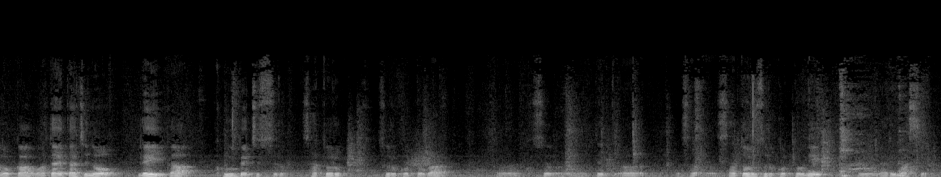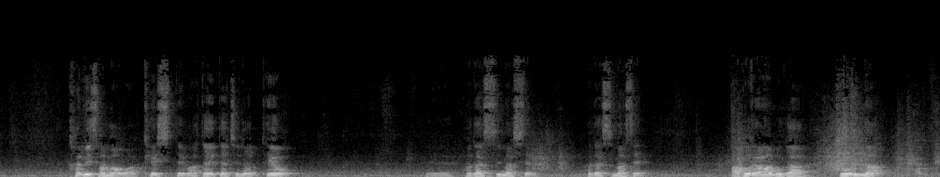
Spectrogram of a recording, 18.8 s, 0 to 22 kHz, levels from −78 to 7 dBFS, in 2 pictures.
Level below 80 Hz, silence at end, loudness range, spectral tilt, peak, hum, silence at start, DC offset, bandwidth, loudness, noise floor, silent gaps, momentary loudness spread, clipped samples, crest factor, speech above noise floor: -42 dBFS; 0 s; 8 LU; -7.5 dB/octave; 0 dBFS; none; 0 s; under 0.1%; 15 kHz; -18 LUFS; -37 dBFS; none; 24 LU; under 0.1%; 18 dB; 20 dB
